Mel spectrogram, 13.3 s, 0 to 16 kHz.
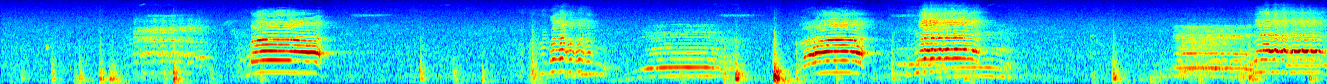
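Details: Goat kids split into two teams play in an exercise yard at a handmade goat farm on 13 June 2023; several loud, quavering harmonic bleats, some rising, overlap in quick succession amid hoof clatter and light knocks.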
